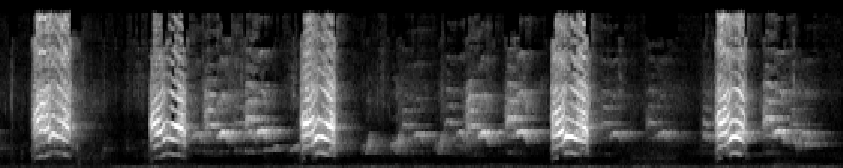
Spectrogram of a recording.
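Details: Olive-backed sunbird, feathers falling out during moult, gives five loud, sharp, high-pitched bursts, each followed by fainter thin whistles, in its tight 'shooting' style.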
